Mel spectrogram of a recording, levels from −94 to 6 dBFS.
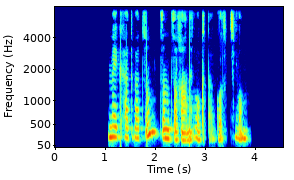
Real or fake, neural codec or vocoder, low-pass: real; none; 7.2 kHz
